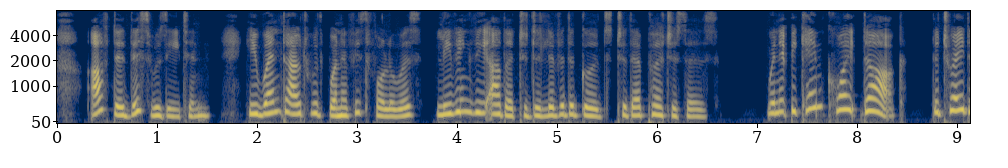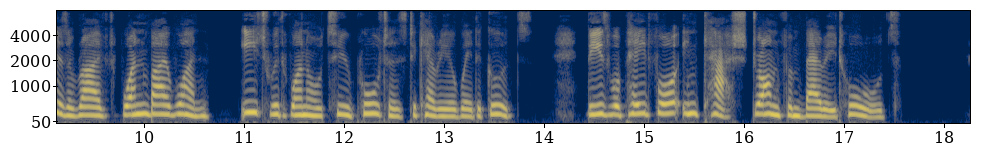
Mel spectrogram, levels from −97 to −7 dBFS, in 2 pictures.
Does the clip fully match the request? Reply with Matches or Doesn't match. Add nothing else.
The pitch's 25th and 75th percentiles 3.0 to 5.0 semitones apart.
Matches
